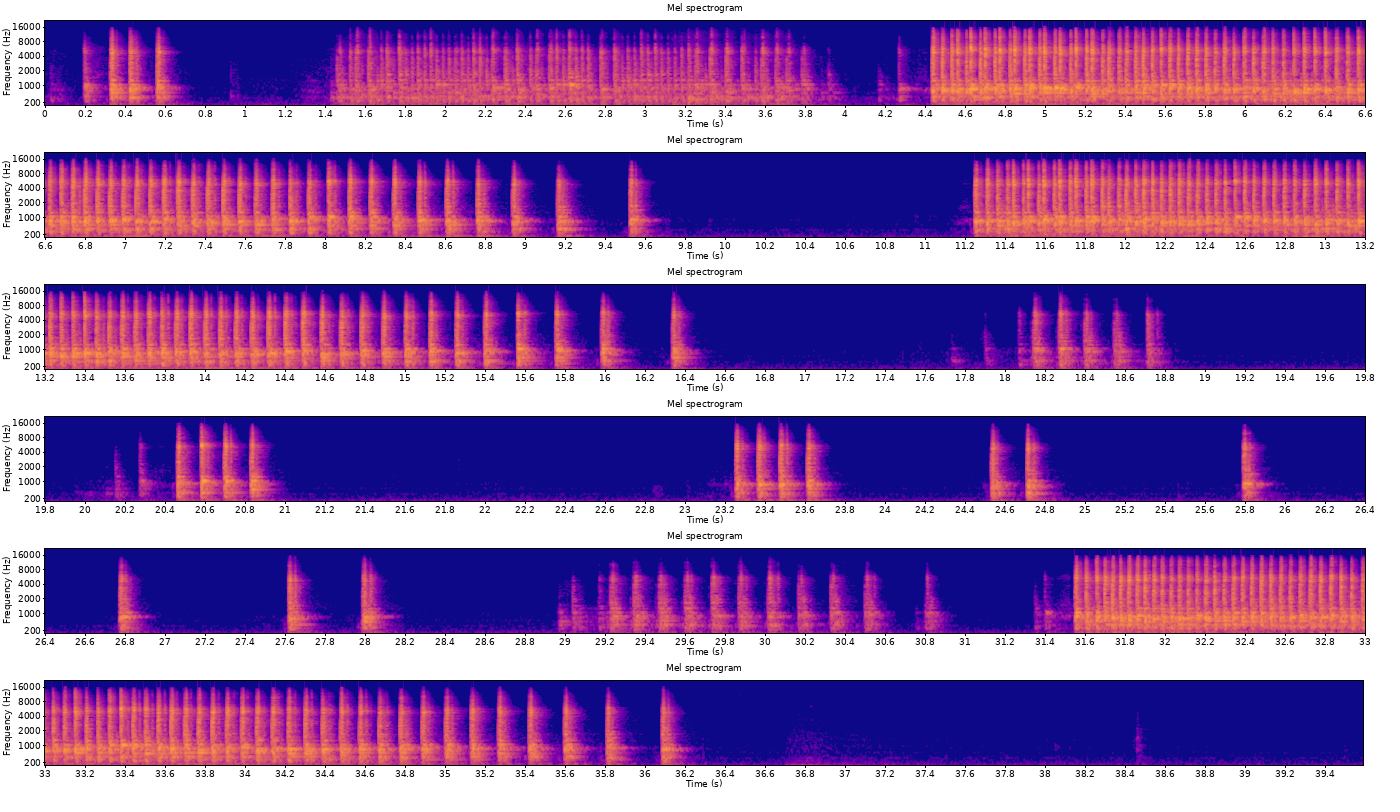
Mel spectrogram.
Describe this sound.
the sound of a prize wheel spinning
spokes, wheel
